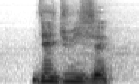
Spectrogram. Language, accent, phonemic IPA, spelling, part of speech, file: French, Canada, /de.dɥi.zɛ/, déduisait, verb, LL-Q150 (fra)-déduisait.wav
- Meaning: third-person singular imperfect indicative of déduire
